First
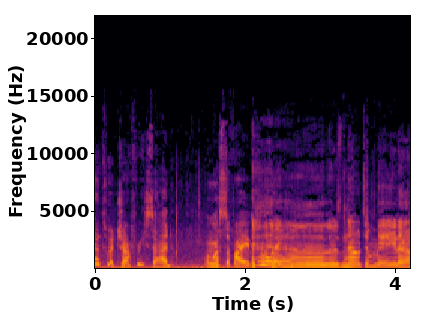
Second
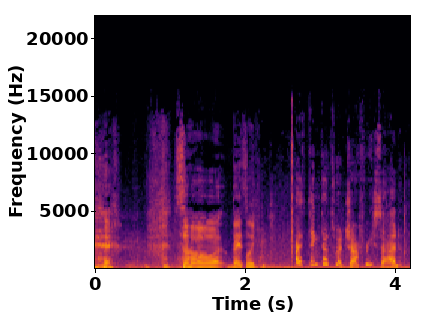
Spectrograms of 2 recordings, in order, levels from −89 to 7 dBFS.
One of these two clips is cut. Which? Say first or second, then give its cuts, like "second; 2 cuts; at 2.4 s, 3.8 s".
second; 1 cut; at 2.0 s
